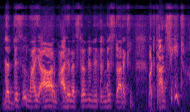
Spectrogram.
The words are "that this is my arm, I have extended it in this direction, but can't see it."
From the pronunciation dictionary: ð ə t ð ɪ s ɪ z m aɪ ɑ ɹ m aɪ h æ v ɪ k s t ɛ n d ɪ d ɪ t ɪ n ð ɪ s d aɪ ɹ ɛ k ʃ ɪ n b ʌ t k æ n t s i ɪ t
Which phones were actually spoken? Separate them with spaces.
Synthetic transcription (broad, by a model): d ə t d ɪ s ɪ z m aɪ ɑ ɹ m aɪ h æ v ɪ k s t ɛ n d ɪ d ɪ t ɪ n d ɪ s d aɪ ɹ ɛ k ʃ ɪ n b ʌ t k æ n t s i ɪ t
